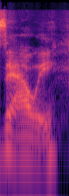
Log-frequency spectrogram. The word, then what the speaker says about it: Zowie: It's Zowie. Zowie Bowie. That's dumb. Like you lose points for that. If your last name is Bowie, your first name you gotta pronounce that Zoe. It's Zowie Bowie, obviously.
